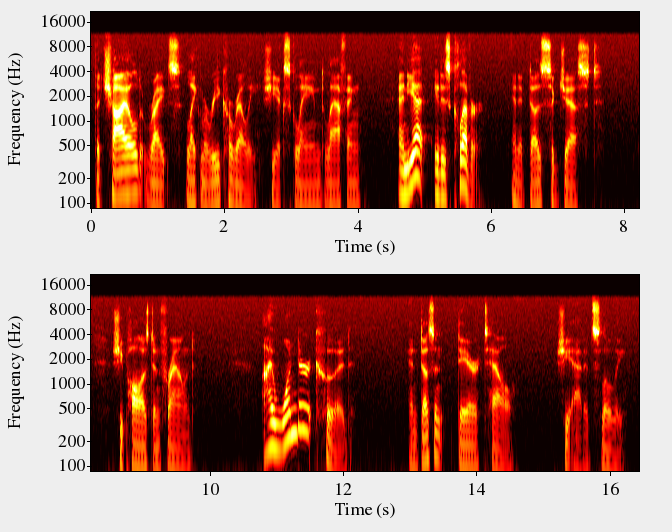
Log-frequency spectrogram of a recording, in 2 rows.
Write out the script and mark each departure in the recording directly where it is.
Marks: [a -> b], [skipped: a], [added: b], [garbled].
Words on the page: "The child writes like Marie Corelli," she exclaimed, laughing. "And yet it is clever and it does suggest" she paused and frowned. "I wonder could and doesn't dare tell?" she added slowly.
"The child writes like Marie Corelli," she exclaimed, laughing. "And yet it is clever and it does suggest" she paused and frowned. "I wonder could and doesn't dare tell?" she added slowly.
